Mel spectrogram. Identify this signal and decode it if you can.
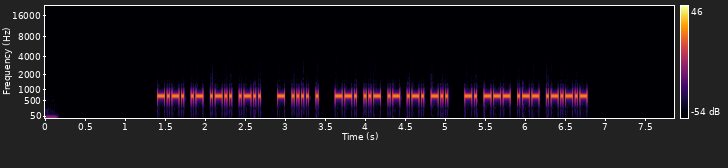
Morse code, heard as a keyed tone, about 40 wpm, 700 Hz. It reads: CALL THE GUARD NOW.
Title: Sentences from Top 1000 Words - Review Part 4 - 40wpm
